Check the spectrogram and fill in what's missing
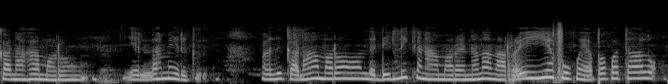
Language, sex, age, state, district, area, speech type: Tamil, female, 45-60, Tamil Nadu, Perambalur, urban, spontaneous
